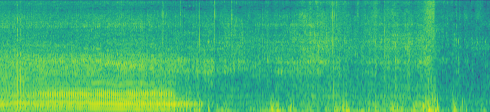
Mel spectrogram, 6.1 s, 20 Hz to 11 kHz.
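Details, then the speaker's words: 49cc two-stroke motorized bicycle engine: buzzes steadily, then suddenly misfires and backfires into pops and sputters and cuts out while riding. "um and we're having misfires and backfire problems where you're riding down the road and it just just backfires and then shuts off"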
